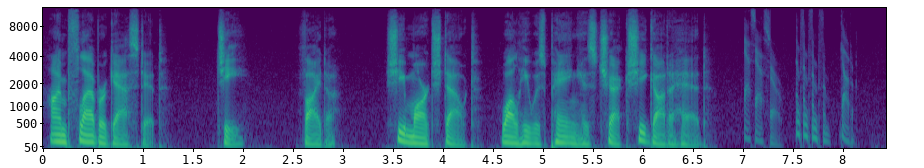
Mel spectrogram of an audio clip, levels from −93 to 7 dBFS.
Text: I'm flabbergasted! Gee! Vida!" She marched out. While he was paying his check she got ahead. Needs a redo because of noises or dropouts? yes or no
yes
